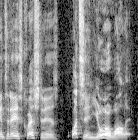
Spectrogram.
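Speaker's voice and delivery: TV commercial announcer delivery. Radio show host announces today's listener question, just like the TV commercial. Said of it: "you say that just like the commercial".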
